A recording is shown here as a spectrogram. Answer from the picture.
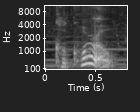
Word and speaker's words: kokoro: We have lovingly Americanized the pronunciation of kakoro with the emphasis of core in the center because the heart is in the center of everything we do.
